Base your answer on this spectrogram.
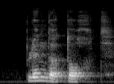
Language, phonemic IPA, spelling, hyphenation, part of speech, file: Dutch, /ˈplʏn.dərˌtɔxt/, plundertocht, plun‧der‧tocht, noun, Nl-plundertocht.ogg
- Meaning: a plundering expedition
